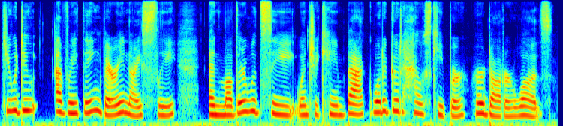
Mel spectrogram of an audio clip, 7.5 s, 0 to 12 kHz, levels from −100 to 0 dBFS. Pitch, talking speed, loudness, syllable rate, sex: 235 Hz, 170 wpm, -17 LUFS, 4.9 syllables/s, female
